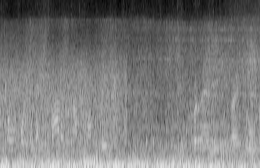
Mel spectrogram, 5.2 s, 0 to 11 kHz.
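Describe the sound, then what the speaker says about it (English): An Airbus A321 touches down on runway 18 left at DFW Airport: a steady, loud jet roar with gusting wind noise runs through the whole stretch, and voices come through faintly underneath. "And here's an Airbus A321 touching down."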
